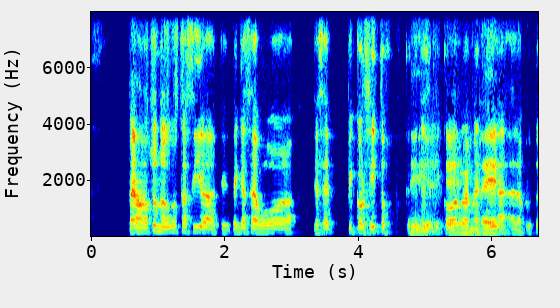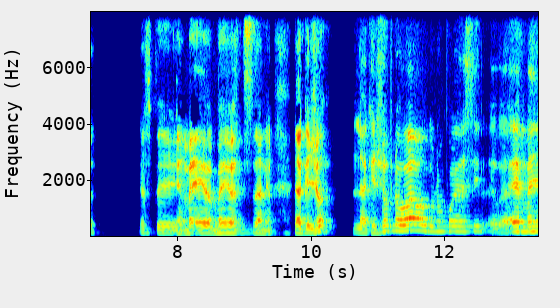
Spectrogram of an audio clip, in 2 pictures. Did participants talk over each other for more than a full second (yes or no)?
yes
